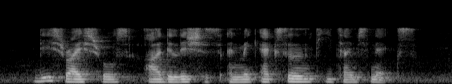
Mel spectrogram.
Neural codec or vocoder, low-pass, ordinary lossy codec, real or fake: none; 5.4 kHz; none; real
